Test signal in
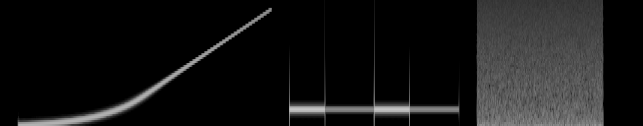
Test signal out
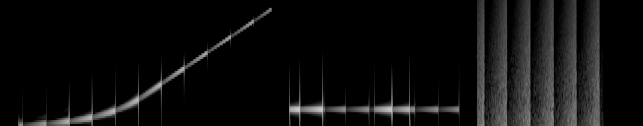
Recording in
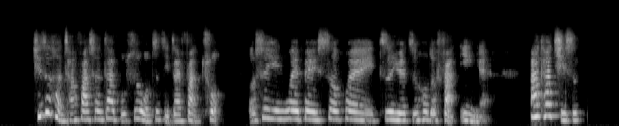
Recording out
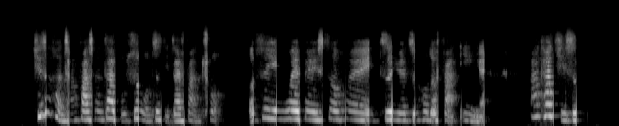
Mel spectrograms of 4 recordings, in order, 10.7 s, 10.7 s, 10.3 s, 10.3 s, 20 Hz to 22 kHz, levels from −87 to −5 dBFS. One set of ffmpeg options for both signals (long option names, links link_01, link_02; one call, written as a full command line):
ffmpeg -i in.wav -filter_complex "[0:a]acrossover=split=170|720[link_01][link_02][link_03];[link_01]acompressor=threshold=-52dB:ratio=6:release=20:knee=6:detection=rms[link_04];[link_04][link_02][link_03]amix=inputs=3:normalize=0,aeval=exprs='val(0)*pow(10,-31*if(lt(mod(-2.6*n/s,1),2*abs(-2.6)/1000),1-mod(-2.6*n/s,1)/(2*abs(-2.6)/1000),(mod(-2.6*n/s,1)-2*abs(-2.6)/1000)/(1-2*abs(-2.6)/1000))/20)':channel_layout=same,volume=4dB" out.wav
